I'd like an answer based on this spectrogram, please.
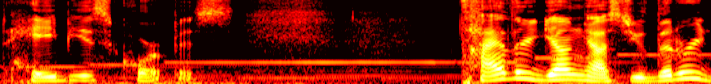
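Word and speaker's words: habeas corpus: welcome back bud e Yus Corpus Act that's a real thing believe it or not that's a real thing I don't think it's pronounced it's spelled that way but habus Corpus Tyler Young House you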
